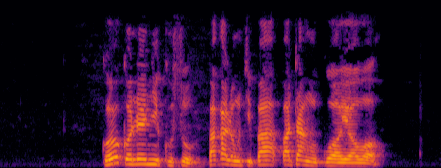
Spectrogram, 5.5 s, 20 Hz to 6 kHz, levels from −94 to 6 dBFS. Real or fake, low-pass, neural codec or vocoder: real; 5.4 kHz; none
